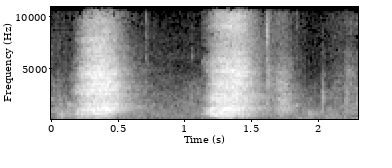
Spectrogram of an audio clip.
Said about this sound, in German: Also etwa 20 Mal feste Ein- und Ausatmen.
